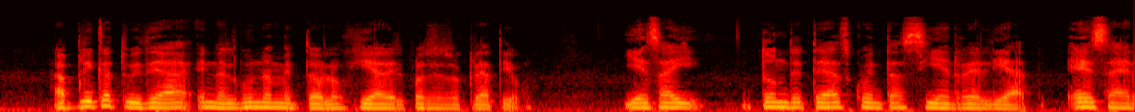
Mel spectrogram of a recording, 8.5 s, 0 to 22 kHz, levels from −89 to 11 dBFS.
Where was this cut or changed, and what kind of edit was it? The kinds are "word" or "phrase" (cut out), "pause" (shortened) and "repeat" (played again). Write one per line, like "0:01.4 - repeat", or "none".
none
